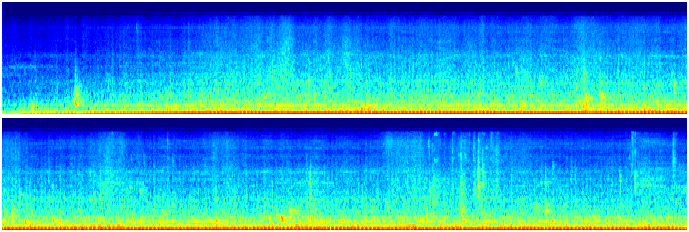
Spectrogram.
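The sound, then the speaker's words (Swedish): The engine of a researchers' motorboat, half covered with the helm under a roof at front right, runs steadily by a red boathouse on the island of Själö in the Baltic Sea: a loud, continuous low rumble with a droning hum and occasional faint mechanical knocks, holding even throughout. “Motorn är redan igång”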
